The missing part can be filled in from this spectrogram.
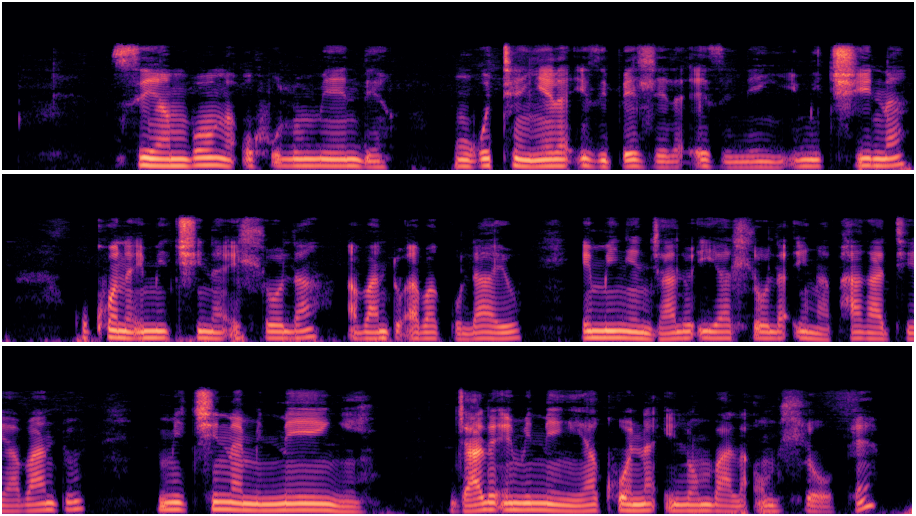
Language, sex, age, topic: North Ndebele, female, 25-35, health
